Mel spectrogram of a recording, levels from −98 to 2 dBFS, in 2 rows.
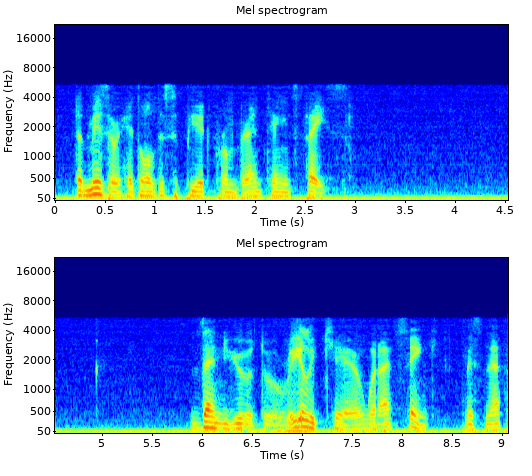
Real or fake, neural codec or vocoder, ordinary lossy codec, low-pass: fake; vocoder, 44.1 kHz, 128 mel bands, Pupu-Vocoder; AAC, 48 kbps; 5.4 kHz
